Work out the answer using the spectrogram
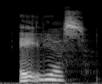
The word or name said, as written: alias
